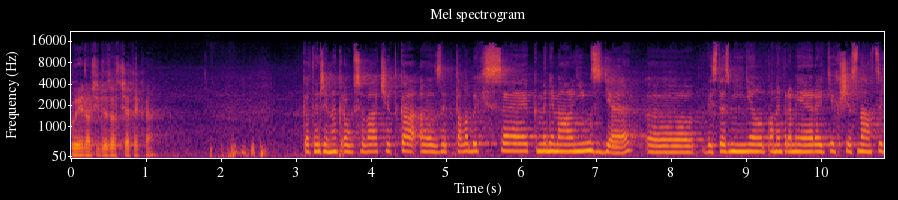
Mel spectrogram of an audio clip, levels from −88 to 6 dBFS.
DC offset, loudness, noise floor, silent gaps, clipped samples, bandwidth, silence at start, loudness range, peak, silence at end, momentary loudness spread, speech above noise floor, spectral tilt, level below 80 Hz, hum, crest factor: under 0.1%; -19 LUFS; -45 dBFS; none; under 0.1%; 16 kHz; 0 s; 7 LU; -6 dBFS; 0 s; 14 LU; 26 dB; -4.5 dB/octave; -54 dBFS; none; 14 dB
